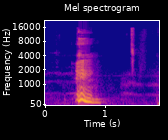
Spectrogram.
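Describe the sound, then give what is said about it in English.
A house cat gives a single clear meow that slides down in pitch as it fades, followed by a couple of faint soft clicks in near silence. “My cat is driving me crazy.”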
